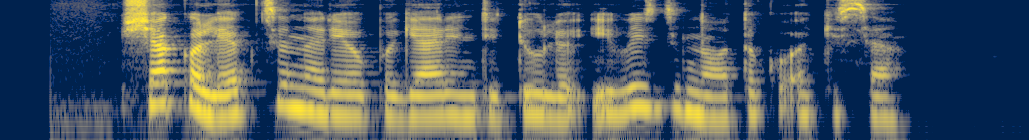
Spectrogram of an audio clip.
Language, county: Lithuanian, Vilnius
